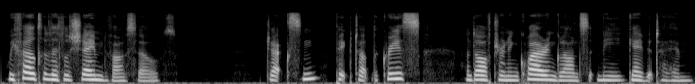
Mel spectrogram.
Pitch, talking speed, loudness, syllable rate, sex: 205 Hz, 200 wpm, -18 LUFS, 6.3 syllables/s, female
